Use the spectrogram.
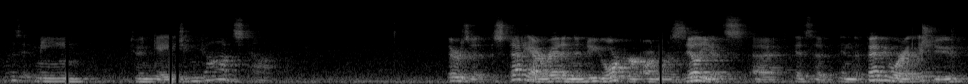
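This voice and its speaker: Oklahoma preacher guy, high animated voice, telling stories in a super echoey church. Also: normal speed. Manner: conversational, storytelling preacher with lively rises. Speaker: pastor. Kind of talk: sermon. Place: church sanctuary. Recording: very echoey church sanctuary, faint hum.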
